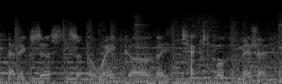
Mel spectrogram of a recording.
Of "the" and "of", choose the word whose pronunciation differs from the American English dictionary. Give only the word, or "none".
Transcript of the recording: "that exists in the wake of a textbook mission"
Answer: none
